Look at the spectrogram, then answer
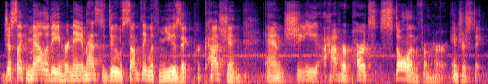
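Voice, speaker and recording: A woman's voice: sits low, moderate pace, a bit bright, slight background noise, low-quality recording. A woman hosting a story reading, narrating fan fiction and adding her own commentary. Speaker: story reader, channel host.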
